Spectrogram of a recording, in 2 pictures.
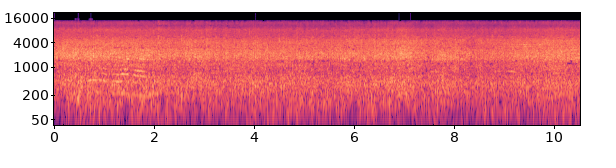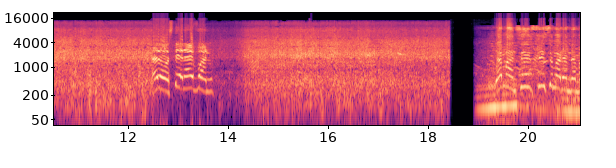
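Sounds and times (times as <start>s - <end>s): fast-flowing floodwater: 0.0s - 21.0s
heavy rain: 0.0s - 21.0s.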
